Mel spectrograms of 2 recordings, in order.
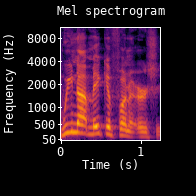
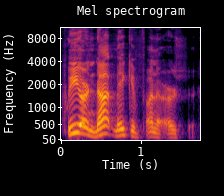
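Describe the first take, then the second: First: Said in the usual way. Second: NOT punched in a spelled-out disclaimer; emphatic weight on "are not"; stress on NOT. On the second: Real, not acted. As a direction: hit "are not" firmly, word by word.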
